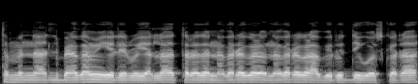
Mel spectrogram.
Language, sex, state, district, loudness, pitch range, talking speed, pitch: Kannada, male, Karnataka, Belgaum, -13 LUFS, 105-110 Hz, 130 wpm, 105 Hz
